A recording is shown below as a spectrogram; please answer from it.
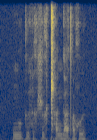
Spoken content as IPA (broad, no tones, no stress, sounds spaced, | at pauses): ŋ u k ɯ h ə x ʃ ɯ x ǁʰ a ŋ ɡ a tʼ ɑ χʷ ɯ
